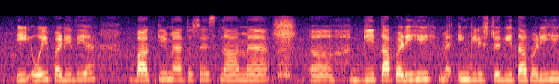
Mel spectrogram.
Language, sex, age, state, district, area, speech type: Dogri, female, 30-45, Jammu and Kashmir, Jammu, urban, spontaneous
